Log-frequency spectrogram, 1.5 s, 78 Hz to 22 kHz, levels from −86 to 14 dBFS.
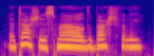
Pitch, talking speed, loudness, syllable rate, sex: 210 Hz, 115 wpm, -14 LUFS, 6.1 syllables/s, female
